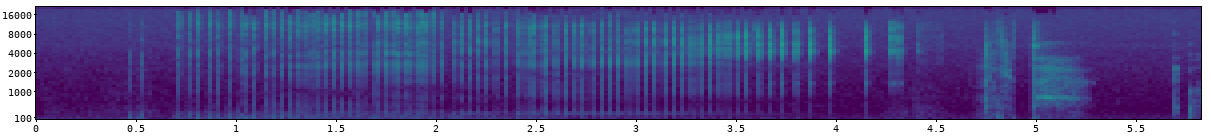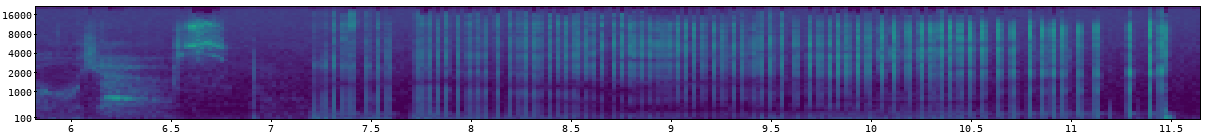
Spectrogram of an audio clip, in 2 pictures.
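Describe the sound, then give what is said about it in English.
Fingers run along the teeth of a two-sided comb, making rapid ticking rasps in several long strokes with brief pauses, some passages sounding finer and denser than others. “This is a two-sided comb. Can you hear the difference between the sides?”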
